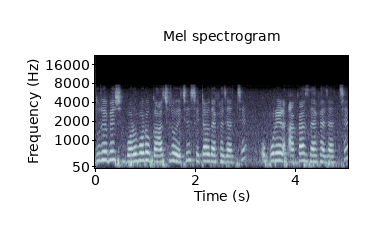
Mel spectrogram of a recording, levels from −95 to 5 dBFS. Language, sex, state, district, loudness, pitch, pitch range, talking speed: Bengali, female, West Bengal, Paschim Medinipur, -17 LUFS, 250 Hz, 225-275 Hz, 155 wpm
